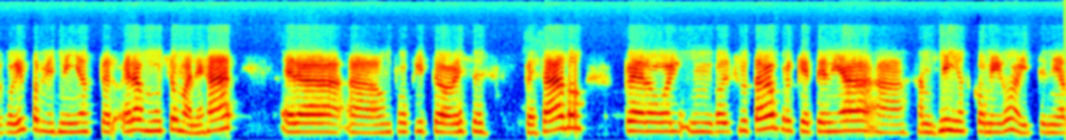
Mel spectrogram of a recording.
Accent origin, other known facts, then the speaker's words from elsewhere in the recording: Mexico; now in United States; Nosotras como mexicanas somos muy cariñosas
